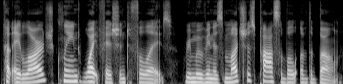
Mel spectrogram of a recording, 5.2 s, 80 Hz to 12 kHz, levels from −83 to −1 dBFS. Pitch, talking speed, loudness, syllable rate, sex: 170 Hz, 175 wpm, -19 LUFS, 5.1 syllables/s, female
